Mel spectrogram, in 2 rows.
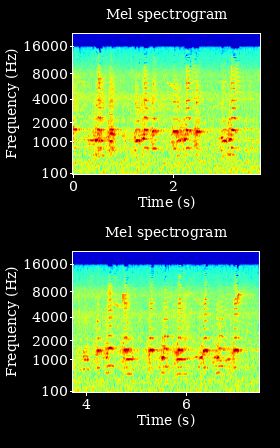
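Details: Six Canada geese flying in formation along the St Johns River toward downtown Jacksonville, Florida, at sunrise, 7:33am on 13 October 2015, honk loudly, nasal two-part honks overlapping several times a second, with a soft background hum.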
